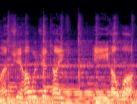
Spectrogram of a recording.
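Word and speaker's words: Oíche mhaith: When you leave her home and she holds you tight, ee-ha-wa is how you say goodnight.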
